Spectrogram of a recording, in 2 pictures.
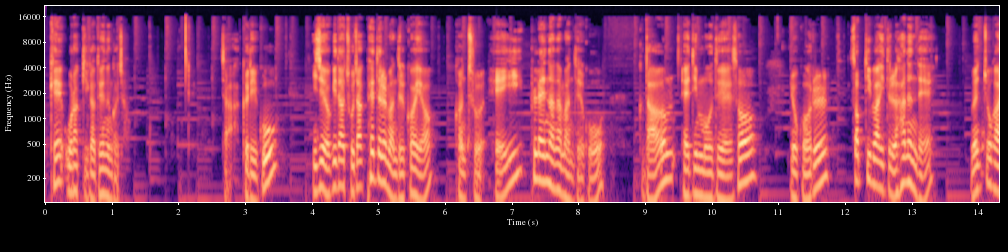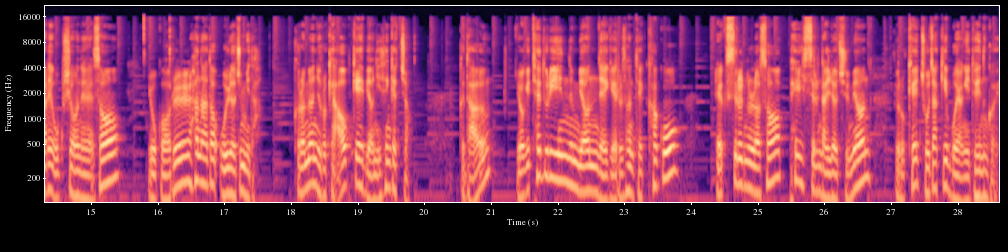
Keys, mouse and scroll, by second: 0.1 click, 1.9 click, 2.2 middle click, 2.7 `, 3.1 scroll up 1, 3.4 shift+middle drag, 11.0-14.0 right drag, 14.4 click, 15.3 click, 16.5 click, 20.1 click, 20.4 3, 21.0 click, 21.7 shift+click, 22.3 shift+click, 23.0 shift+click, 24.4 x, 28.3-28.6 scroll down 1.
